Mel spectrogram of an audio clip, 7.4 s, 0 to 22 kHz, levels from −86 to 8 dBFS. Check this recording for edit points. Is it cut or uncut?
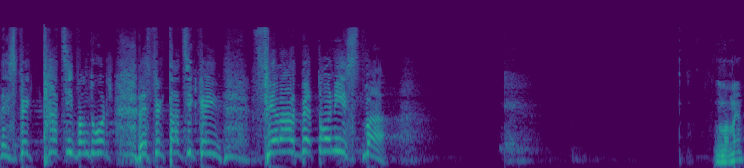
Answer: uncut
